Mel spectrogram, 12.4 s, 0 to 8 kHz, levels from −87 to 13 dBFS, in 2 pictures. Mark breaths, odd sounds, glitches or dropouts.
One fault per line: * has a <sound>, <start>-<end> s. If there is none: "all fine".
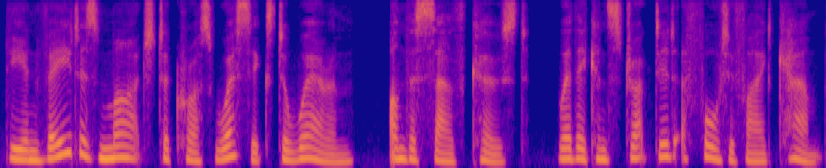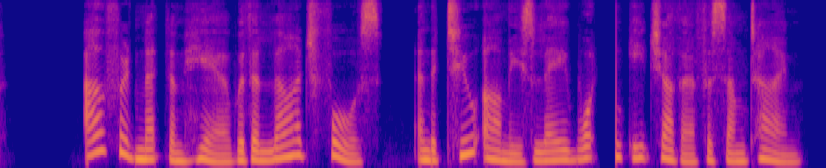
* has a dropout, 10.7-10.8 s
